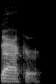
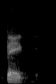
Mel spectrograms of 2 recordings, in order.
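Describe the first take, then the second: First: The first vowel sounds like the one in 'back'. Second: The first vowel sounds like the one in 'bake'. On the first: The speaker calls it wrong. "or is it Backer?" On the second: The speaker calls it right. "It's Baker"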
